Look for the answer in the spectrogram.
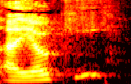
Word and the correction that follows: Aiko: Have I pronounced it right? – No, Aiko.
